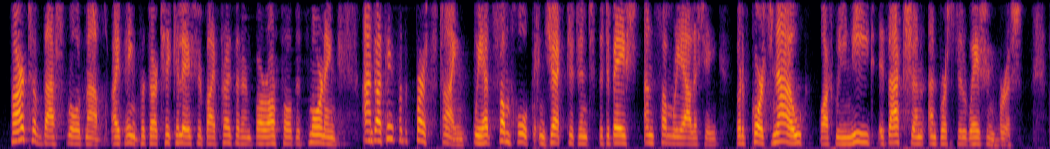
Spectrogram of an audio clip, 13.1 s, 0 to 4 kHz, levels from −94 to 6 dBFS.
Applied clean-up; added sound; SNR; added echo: neural mask model DeepFilterNet 3.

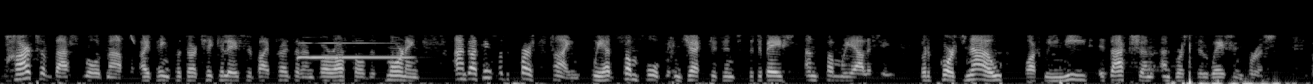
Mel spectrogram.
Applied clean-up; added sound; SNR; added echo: classical method spectral subtraction.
